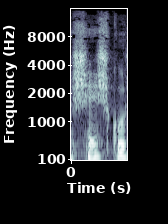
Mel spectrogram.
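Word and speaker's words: Šeško: Salzburg ist sowieso so ein Verein, die haben Schesko, Bro. Oder Schesko spricht man den aus.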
